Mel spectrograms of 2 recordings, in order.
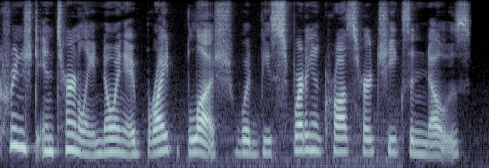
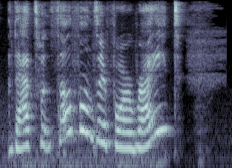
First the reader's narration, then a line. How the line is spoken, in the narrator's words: She added cheerfully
